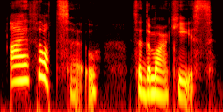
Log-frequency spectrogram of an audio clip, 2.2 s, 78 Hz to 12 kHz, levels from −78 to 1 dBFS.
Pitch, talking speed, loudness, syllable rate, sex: 230 Hz, 160 wpm, -19 LUFS, 4.7 syllables/s, female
